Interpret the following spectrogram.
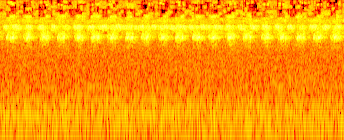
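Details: Crickets at night during summer produce shrill, repeated chirps in a steady beat near three per second, two bright high tones pulsing together above a faint low ambient rumble.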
